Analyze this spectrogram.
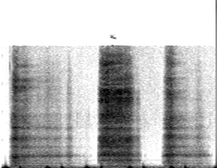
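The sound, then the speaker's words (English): A rapid, pounding heartbeat thumps steadily in the foreground while heavy, ragged breaths rise and fall over it in three long bursts. “Heart pounding, she clamped her hand over her mouth and stifled her scream.”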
